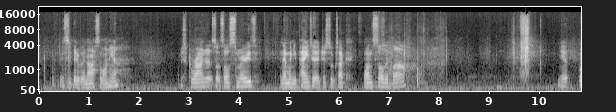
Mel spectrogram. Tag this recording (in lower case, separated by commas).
speech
